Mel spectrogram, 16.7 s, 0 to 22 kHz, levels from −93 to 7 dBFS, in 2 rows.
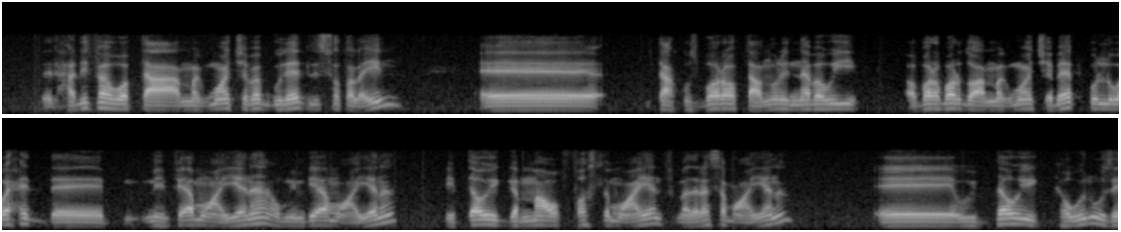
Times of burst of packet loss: none

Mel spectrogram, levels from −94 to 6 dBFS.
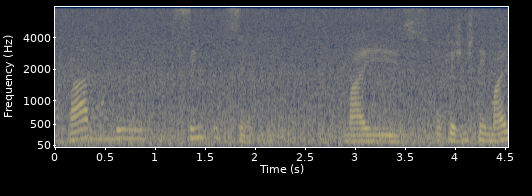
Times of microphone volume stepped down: none

